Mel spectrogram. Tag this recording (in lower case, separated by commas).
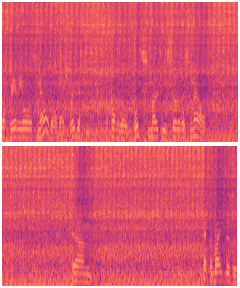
idling, engine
